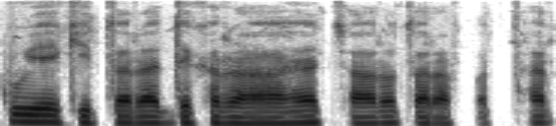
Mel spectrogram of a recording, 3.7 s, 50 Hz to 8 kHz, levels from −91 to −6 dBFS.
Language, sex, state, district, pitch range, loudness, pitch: Hindi, male, Madhya Pradesh, Katni, 100-105 Hz, -16 LUFS, 105 Hz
